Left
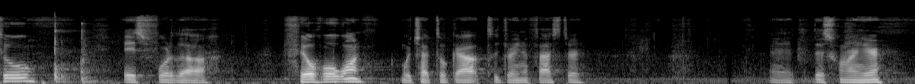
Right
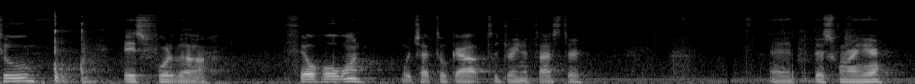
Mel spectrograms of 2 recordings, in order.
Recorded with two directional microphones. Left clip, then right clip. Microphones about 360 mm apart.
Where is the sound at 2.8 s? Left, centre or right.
Left.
